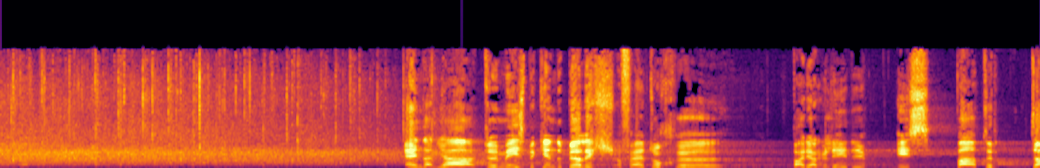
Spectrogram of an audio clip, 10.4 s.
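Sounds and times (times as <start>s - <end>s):
audience applause: 0.0s - 4.8s
speech: 4.1s - 7.3s, 7.9s - 10.3s.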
